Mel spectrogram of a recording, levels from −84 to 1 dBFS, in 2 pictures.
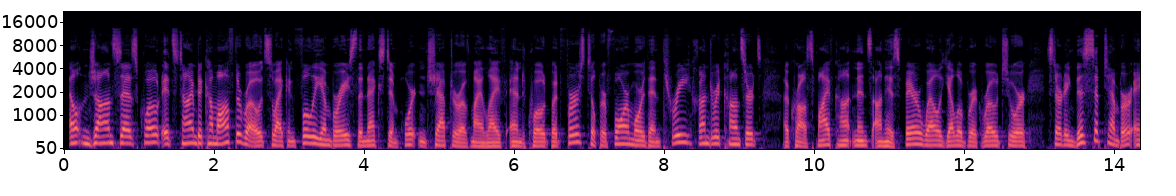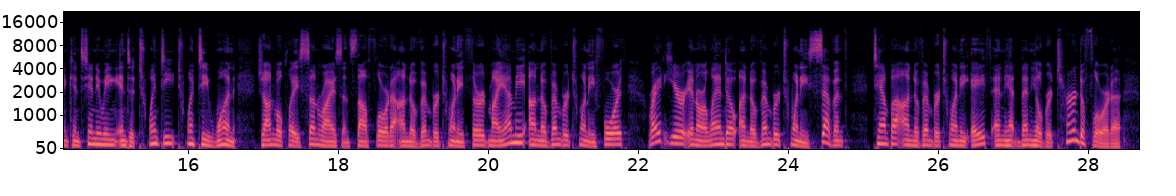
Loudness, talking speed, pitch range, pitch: -26 LUFS, 170 wpm, 125-170 Hz, 140 Hz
